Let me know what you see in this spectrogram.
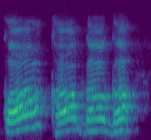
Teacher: क ख ग घ ये सब का उच्चारण स्थल एक है, जिसको कंठ कंठ कहते हैं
